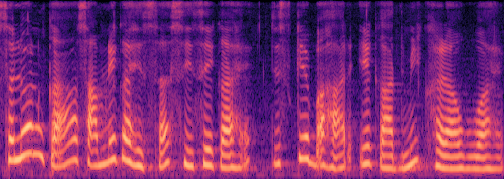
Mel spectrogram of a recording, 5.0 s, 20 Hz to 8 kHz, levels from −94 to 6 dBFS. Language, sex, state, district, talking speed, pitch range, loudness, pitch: Hindi, female, Delhi, New Delhi, 165 wpm, 215-330 Hz, -15 LUFS, 260 Hz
